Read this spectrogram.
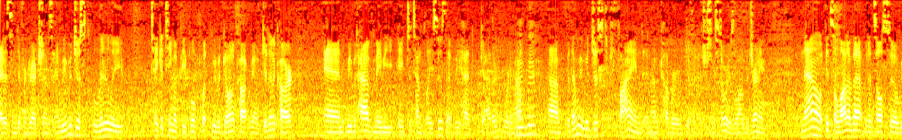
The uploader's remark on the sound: This whole show is done from the Trade Show in Houston TX. I set up interview and then we try to find a somewhat quiet spot near my guests booth so I don't have to have them go to far.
